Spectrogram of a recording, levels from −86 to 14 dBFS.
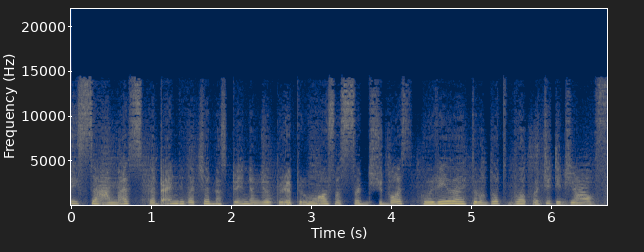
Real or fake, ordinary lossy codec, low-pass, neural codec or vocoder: fake; MP3, 64 kbps; 14.4 kHz; codec, 44.1 kHz, 0.9 kbps, DAC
